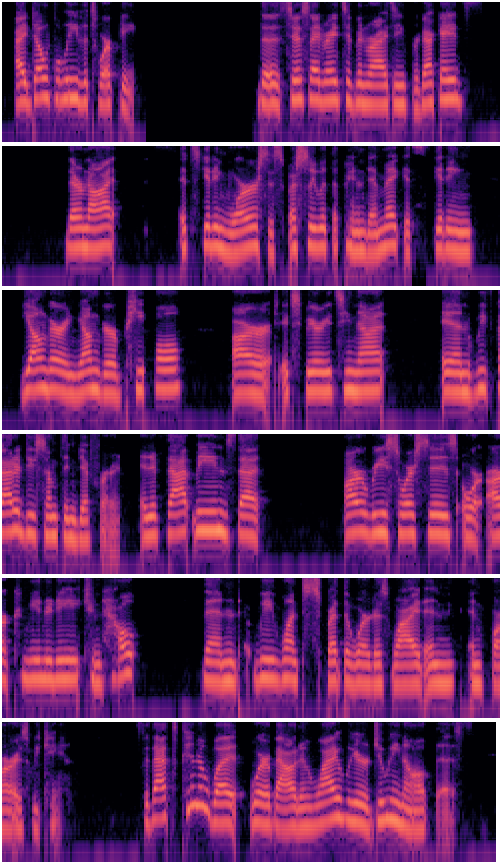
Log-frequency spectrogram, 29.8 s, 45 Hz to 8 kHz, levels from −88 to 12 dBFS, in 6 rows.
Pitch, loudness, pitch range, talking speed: 190 Hz, -22 LUFS, 175-205 Hz, 160 wpm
